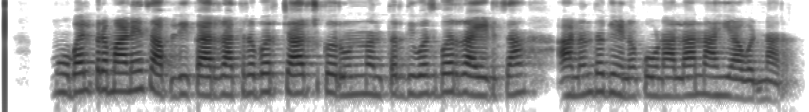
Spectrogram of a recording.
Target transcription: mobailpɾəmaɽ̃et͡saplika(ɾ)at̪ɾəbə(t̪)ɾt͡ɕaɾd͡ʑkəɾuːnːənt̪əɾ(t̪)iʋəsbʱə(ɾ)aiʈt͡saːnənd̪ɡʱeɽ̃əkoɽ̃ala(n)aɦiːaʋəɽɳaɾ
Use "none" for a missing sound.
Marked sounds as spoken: ɾː, none, d̪, ɾː, n

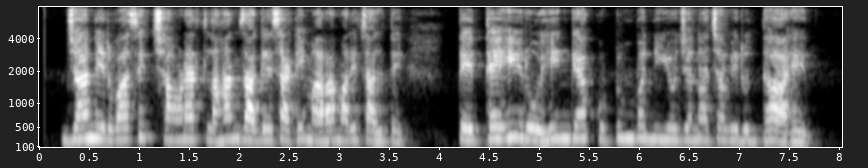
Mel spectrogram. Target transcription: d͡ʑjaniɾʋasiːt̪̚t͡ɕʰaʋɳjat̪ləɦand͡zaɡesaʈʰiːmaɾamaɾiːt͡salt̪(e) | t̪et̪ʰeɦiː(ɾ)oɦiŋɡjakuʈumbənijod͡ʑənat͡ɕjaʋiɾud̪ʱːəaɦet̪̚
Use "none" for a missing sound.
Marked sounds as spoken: e, ɾ

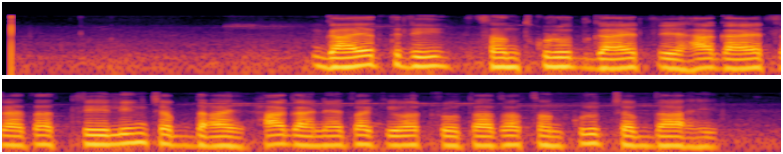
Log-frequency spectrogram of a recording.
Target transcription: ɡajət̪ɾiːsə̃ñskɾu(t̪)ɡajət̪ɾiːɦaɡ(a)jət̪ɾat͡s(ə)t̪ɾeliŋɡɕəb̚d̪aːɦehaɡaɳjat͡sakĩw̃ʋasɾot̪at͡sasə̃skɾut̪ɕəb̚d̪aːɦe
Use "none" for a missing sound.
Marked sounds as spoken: t̪, a, a

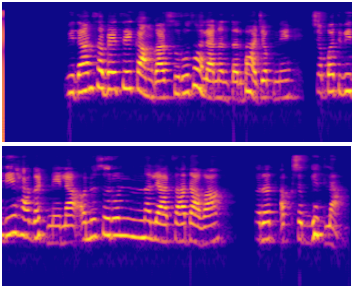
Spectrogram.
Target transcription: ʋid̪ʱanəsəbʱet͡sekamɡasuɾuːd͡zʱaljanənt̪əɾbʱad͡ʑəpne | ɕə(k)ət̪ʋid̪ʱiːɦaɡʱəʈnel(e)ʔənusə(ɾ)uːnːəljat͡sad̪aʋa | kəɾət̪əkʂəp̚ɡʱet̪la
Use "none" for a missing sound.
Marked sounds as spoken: p, a, ɾ

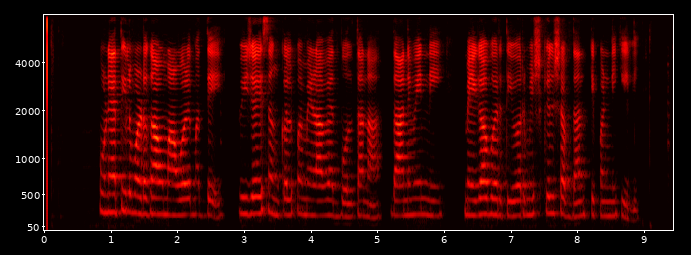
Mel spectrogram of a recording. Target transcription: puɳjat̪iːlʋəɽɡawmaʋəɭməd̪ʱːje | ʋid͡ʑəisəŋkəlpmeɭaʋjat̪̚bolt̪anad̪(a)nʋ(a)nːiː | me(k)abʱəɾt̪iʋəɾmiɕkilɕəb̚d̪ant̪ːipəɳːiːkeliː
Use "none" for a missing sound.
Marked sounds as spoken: a, e, ɡ

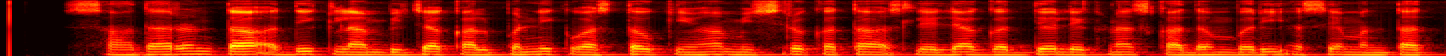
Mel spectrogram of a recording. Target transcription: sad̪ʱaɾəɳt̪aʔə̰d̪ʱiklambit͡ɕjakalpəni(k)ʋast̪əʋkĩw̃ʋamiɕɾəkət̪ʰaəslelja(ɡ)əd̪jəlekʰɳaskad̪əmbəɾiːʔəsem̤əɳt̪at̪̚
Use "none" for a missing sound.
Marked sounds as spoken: k, ɡ

